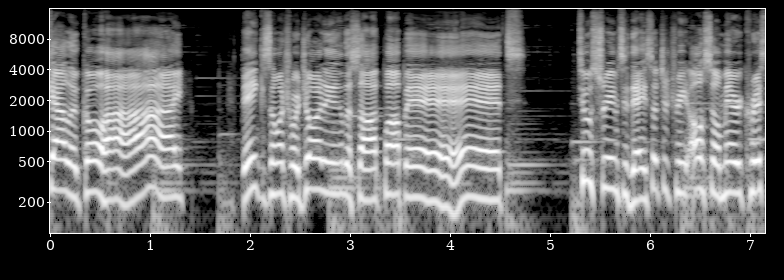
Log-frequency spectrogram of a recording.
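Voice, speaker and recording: In a put-on robotic character voice, the speaker uses a fairly high pitch and a cheerful tone at a moderate pace, with faint music in the background. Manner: cheerful, welcoming.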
